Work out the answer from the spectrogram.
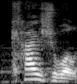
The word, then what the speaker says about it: casual: number two he wears casual clothes look at this pronunciation so CA is what car and then issue makes the real sound casual okay so it's Hugh makes some of the J sound so he wears casual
